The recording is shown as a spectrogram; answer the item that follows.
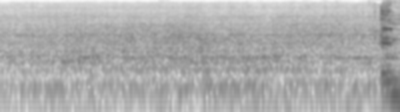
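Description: Steady road noise of trucks driving, their tyres running on the roadway.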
